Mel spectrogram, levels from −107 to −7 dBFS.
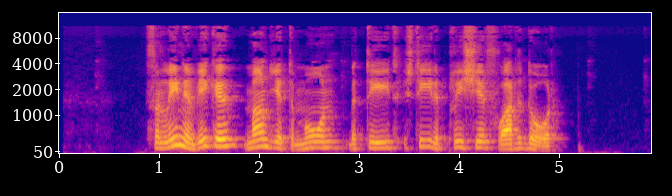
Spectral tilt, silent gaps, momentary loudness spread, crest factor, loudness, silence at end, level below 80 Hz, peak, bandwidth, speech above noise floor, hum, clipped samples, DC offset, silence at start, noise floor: -5 dB/octave; none; 11 LU; 22 dB; -25 LUFS; 0.95 s; -70 dBFS; -4 dBFS; 11.5 kHz; 50 dB; none; under 0.1%; under 0.1%; 0.9 s; -74 dBFS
